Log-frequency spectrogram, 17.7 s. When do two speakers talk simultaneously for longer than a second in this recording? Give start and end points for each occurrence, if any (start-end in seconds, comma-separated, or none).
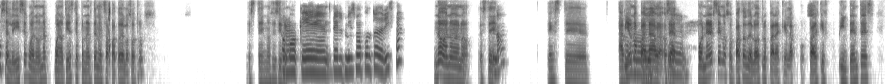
12.4-13.8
